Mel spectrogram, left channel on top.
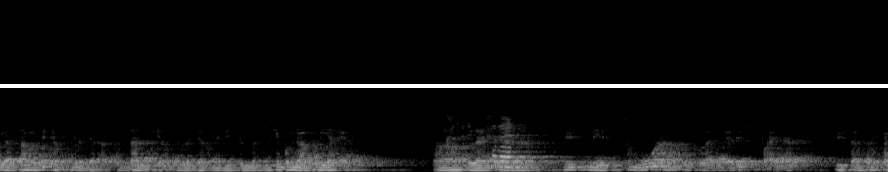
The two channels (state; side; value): silent; left; digital silence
